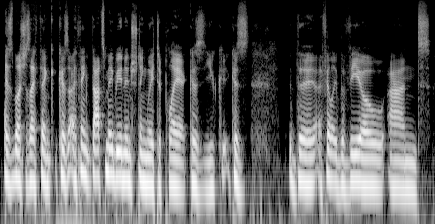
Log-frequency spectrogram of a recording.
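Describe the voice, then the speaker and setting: A man with a mid-pitched voice talks casually through a script as its director. He thinks aloud, halting and repeating words while he works out his explanation. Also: fairly even intonation, a little mellow. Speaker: audio drama writer and director hosting a livestream.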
